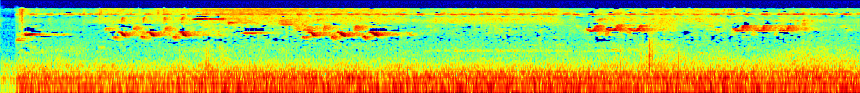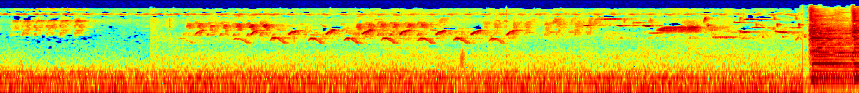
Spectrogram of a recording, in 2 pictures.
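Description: Small birds chirping in short runs of quick repeated descending notes, one longer run of about eight notes in the middle, over a steady low outdoor rumble. Guitar music cuts in just before the end.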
